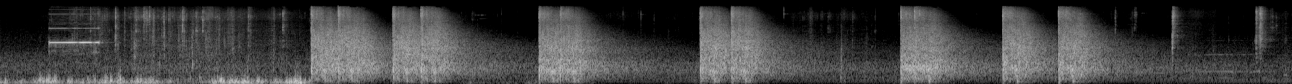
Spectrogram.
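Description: A shot timer's start beep, then a pistol fired in quick pairs of shots with pauses of a second or more between the pairs, each shot ringing out across the range.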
